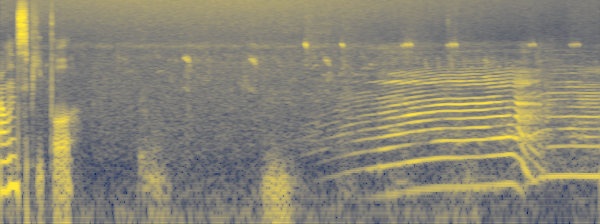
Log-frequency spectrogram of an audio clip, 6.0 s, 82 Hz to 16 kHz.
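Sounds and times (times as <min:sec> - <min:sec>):
speech: 0:00.0 - 0:00.8
faint bird chirps: 0:00.0 - 0:05.9
cow mooing on a farm: 0:02.6 - 0:05.9.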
